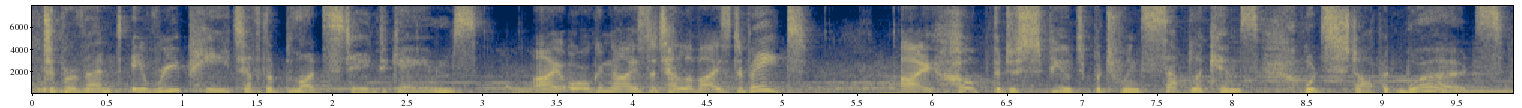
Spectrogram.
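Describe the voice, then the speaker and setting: A woman's voice: medium pitch, lightly acted. A woman acts out a poised organizer making a public address in a video game. Her mid-range voice is formal and declarative. Music sits prominently under the speech.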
